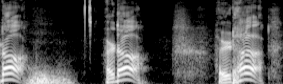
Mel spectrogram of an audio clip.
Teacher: हम बोलेंगे ड ड ढ, ये 2 हैं, ड और ढ, ड ढ। इनमें आप अगर ध्यान से महसूस करोगे तो जीभ 2 बार स्पर्श कर रही है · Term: द्विगुण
